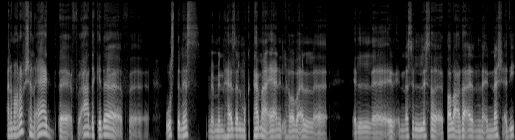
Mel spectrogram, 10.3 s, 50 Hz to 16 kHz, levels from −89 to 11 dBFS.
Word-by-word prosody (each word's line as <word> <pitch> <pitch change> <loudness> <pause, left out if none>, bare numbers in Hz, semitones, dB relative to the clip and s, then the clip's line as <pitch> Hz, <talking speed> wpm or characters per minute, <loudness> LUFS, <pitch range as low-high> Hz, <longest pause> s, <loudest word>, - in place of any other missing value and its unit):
أنا 135 - +1
ما 140 - +1
اعرفش، 190 +4 +1
أنا 140 -5 0
قاعد 160 - +1
آآ، - - +1
في - - -11
قعدة 155 -2 0
كده 140 +1 +3
في - - -12 0.3
وسط 145 -1 0
ناس 140 +4 -1 0.2
م - - -17
من 115 0 -2
هذا 130 +2 +3
المجتمع 130 +1 +1
يعني، 115 +3 +2
اللي 105 -3 -8
هو - - +2
بقى 120 0 +2
ال 105 -4 -2 0.8
ال 100 0 -3 0.5
الناس 130 +3 -4
اللي 130 0 +1
لسه 130 -2 0
طالعة 125 -3 +4
بقى، 120 +2 +3
الن 115 0 -6
الناشئة 120 +2 -2
دي، 135 +5 -3
130 Hz, 175 wpm, -25 LUFS, 115-140 Hz, 0.8 s, طالعة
